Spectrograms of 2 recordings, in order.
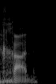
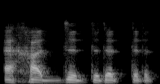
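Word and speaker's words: אֶחָד: Religious Jews, when they say the Shema, they will try to elongate the word Echad. But interestingly enough, since the sound has diverged from biblical times, and they don't pronounce that letter as it probably was originally, you can't really elongate Echad. So they normally will elongate the second letter.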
